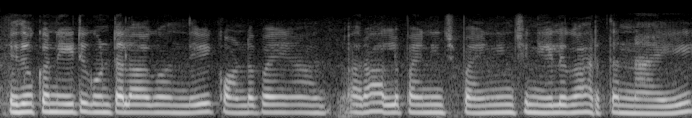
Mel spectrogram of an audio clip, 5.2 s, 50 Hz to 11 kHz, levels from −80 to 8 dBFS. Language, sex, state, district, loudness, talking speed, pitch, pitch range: Telugu, female, Andhra Pradesh, Sri Satya Sai, -15 LUFS, 150 wpm, 215 Hz, 210-225 Hz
